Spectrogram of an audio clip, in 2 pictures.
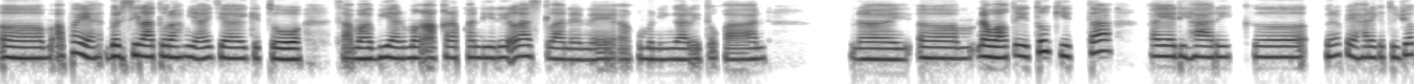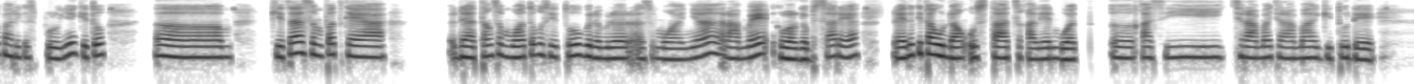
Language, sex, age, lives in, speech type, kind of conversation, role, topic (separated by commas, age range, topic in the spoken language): Indonesian, female, 25-29, Indonesia, conversation, podcast, guest, Bisakah kamu menceritakan pengalamanmu merawat atau kehilangan orang terdekat?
